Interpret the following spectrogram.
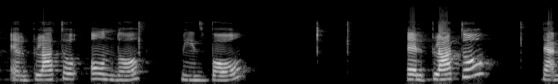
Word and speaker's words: hondo: It's not hondo. Okay, remember the H is silent. El plato hondo means bowl.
